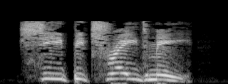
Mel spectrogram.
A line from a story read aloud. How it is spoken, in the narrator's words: he roared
